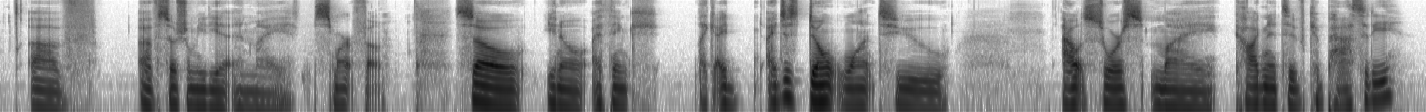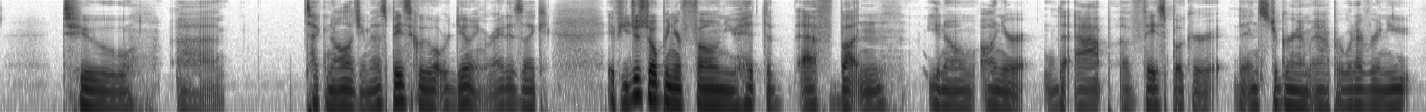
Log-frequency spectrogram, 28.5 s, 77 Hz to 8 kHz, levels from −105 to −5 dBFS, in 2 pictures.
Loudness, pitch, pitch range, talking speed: -24 LUFS, 100 Hz, 95-110 Hz, 130 wpm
